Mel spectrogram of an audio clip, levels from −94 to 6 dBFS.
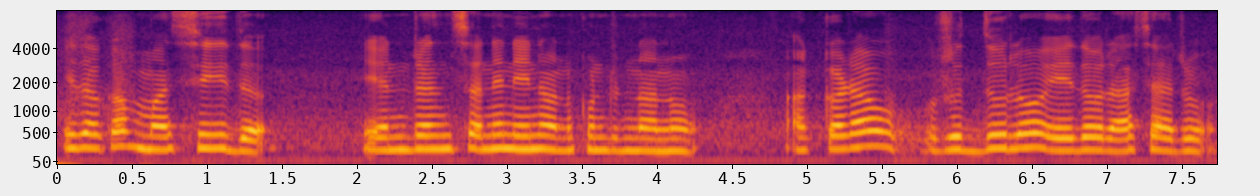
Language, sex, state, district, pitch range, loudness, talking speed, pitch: Telugu, female, Andhra Pradesh, Annamaya, 195-230 Hz, -13 LUFS, 75 wpm, 215 Hz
